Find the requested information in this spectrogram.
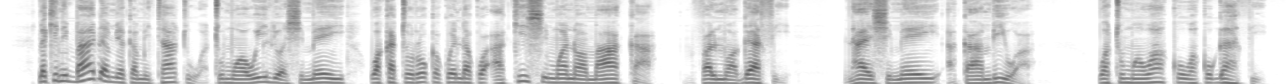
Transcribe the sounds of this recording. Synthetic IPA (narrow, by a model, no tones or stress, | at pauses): lakiniɓaːɗajamiakamitatuwa̰tumawawiliwaʃimɛi | wakatɔɾɔkakwɛndakwaʔakiʃimwanawamaaka̰ | m̩falmɛwaɠaθḭ | najɛʃimɛia̰kaːmbiwa̰ | watumwawakɔwakɔɠaθi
